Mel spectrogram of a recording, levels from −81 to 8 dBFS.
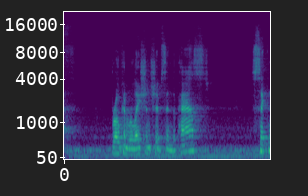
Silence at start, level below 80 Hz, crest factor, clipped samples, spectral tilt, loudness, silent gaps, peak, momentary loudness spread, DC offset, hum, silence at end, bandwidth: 0 s; -54 dBFS; 20 dB; under 0.1%; -5.5 dB/octave; -30 LUFS; none; -12 dBFS; 22 LU; under 0.1%; none; 0 s; 16.5 kHz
